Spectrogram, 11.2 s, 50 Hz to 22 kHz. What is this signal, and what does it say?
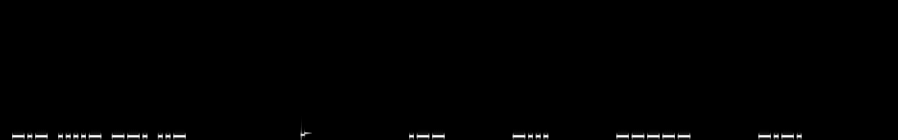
Morse code, heard as a keyed tone, about 25 wpm, spaced as for 13 wpm, 700 Hz. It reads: K4GU WB0C
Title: USA Call Signs - 6x Character Spacing - 25wpm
